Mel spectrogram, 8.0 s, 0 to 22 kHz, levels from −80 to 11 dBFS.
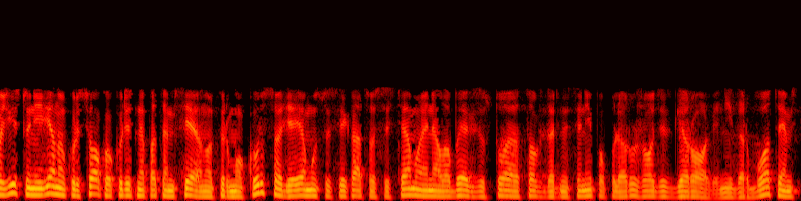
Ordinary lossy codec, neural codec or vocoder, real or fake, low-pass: AAC, 24 kbps; none; real; 3.6 kHz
